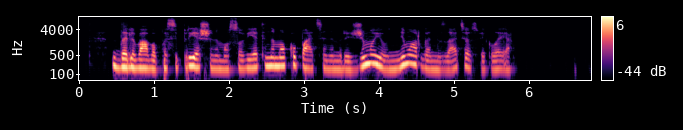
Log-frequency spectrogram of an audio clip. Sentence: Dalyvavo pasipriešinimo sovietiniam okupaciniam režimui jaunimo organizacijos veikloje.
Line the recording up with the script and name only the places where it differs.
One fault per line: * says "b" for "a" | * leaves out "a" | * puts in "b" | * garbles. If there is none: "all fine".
all fine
